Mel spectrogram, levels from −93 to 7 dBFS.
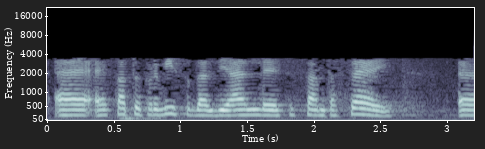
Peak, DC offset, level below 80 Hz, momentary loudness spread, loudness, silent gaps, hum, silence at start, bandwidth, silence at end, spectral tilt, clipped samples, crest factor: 0 dBFS; 0.6%; -44 dBFS; 6 LU; -15 LUFS; none; none; 0.05 s; 3.6 kHz; 0 s; -10 dB/octave; under 0.1%; 14 dB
